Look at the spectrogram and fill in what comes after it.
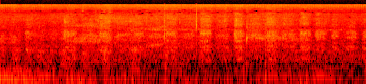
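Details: A Cane Corso pants while relaxing after temperament tests, with fast, even, breathy panting through a steady hiss of background noise.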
